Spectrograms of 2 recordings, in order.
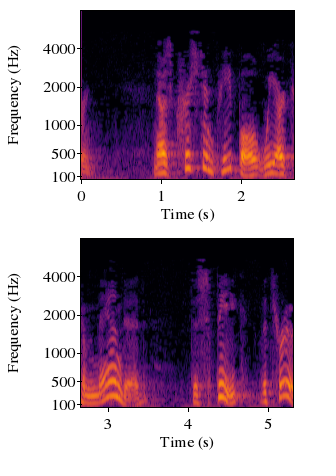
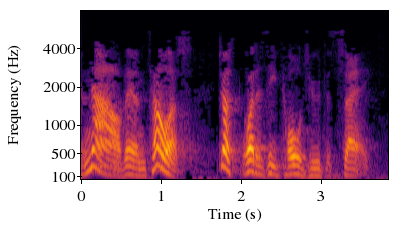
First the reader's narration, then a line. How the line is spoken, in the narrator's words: the attorney triumphantly said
